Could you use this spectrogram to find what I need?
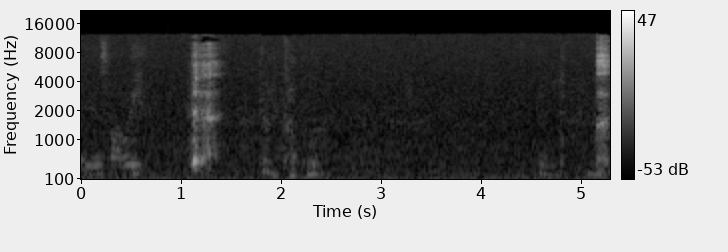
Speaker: I had the hiccups can't stop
